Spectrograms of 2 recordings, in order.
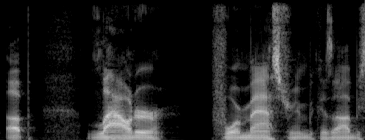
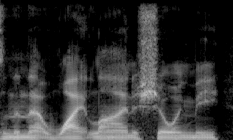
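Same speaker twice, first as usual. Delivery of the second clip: ordinary talk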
